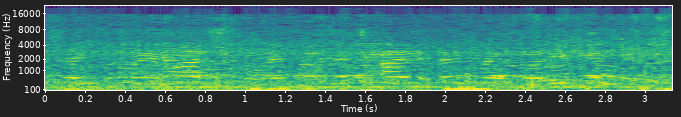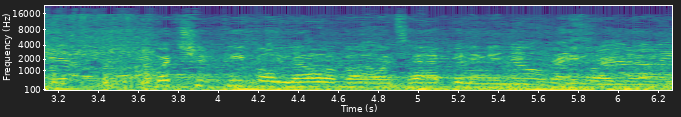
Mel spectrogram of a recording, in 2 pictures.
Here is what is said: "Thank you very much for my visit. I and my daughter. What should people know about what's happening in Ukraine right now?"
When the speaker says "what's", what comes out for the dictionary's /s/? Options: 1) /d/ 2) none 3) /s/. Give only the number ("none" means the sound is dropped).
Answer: 3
